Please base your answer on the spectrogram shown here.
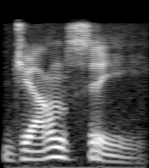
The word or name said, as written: jouncy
